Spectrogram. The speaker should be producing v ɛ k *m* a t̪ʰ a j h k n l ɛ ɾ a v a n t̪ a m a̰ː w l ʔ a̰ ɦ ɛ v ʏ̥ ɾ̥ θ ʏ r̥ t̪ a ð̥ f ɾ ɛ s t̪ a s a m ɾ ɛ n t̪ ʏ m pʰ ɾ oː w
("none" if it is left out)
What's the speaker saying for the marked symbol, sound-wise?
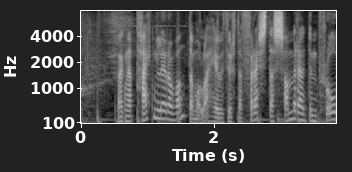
n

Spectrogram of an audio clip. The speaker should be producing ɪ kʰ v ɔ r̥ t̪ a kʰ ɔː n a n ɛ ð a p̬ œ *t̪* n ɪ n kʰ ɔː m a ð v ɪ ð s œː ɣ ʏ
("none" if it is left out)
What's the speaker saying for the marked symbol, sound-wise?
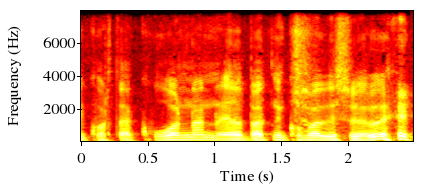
t̪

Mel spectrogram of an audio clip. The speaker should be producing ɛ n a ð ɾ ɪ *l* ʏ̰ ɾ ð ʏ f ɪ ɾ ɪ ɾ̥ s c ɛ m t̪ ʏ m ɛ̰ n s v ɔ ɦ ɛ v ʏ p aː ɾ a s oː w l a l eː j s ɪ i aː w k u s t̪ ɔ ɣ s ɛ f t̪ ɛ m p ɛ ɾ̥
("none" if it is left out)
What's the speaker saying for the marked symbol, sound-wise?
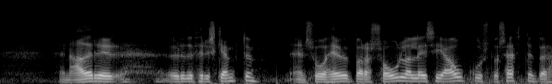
ɾ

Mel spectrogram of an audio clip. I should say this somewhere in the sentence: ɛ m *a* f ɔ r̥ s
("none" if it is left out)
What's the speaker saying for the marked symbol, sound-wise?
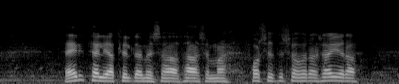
a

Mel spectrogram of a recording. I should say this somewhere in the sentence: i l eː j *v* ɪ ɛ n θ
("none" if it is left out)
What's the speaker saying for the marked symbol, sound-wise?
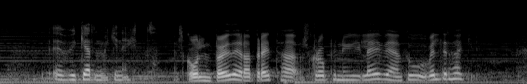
v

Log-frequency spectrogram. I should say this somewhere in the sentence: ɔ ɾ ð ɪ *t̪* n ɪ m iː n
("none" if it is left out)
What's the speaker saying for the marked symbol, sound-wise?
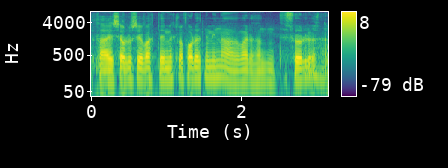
t̪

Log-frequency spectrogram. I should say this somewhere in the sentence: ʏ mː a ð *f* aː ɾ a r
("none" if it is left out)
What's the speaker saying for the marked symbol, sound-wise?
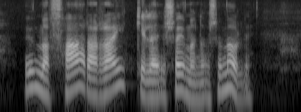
f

